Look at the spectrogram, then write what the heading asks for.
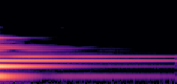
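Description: A single guitar note picked on the sixth string at the third fret rings out alone, starting loud and fading slowly as it sustains.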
